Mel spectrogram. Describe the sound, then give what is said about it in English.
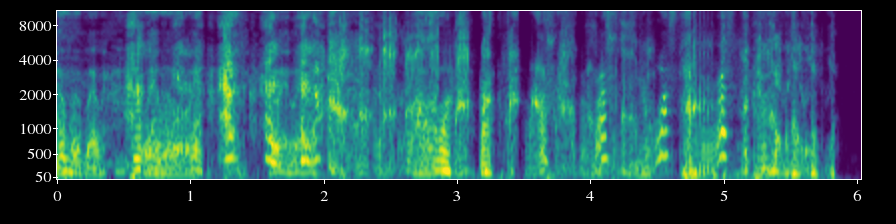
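A person loudly imitates a vicious, rabid dog fighting with a man, producing rapid, gravelly snarls and growling barks in a continuous, intense burst lasting several seconds. “there's rabid a- dog, and he gets in a fight with a dog. And it's like it's like genuinely a mean dog.”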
